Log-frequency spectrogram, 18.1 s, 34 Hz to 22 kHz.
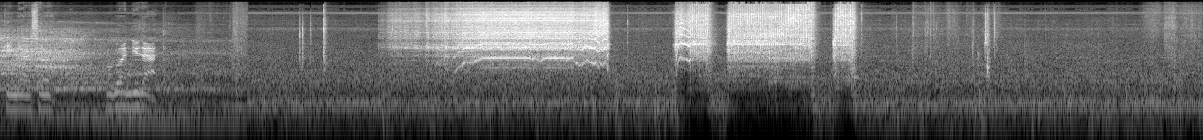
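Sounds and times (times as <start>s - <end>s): power drill driving screws: 5.7s - 9.2s.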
